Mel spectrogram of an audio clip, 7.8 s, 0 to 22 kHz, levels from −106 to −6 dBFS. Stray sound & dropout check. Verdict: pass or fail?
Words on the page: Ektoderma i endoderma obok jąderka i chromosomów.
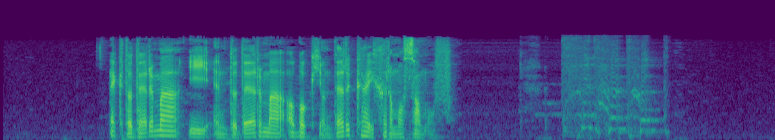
fail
